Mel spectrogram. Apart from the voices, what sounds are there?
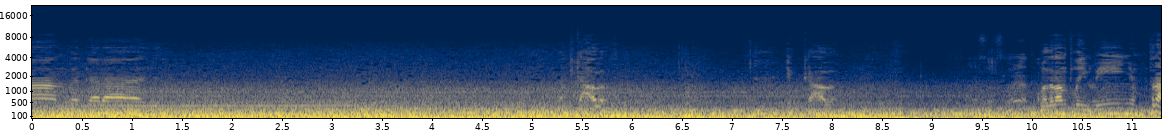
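Seat Leon 2.0 TDI car driving uphill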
